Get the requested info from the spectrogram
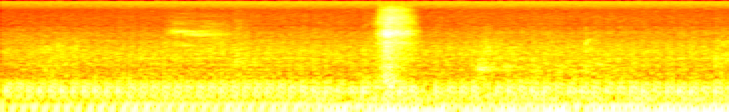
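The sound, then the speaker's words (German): A quad bike engine drones steadily, its low rumble rising briefly into a louder rushing surge midway as it passes, with no voices. “Jetzt schauen wir mal, was überhaupt für ein Auto ist. Ach, so ein Quad, ey.”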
